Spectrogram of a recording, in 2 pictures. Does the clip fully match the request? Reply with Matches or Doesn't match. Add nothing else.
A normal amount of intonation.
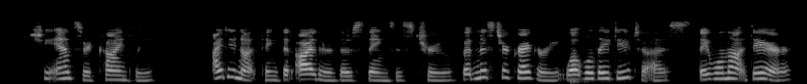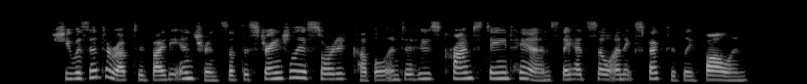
Doesn't match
